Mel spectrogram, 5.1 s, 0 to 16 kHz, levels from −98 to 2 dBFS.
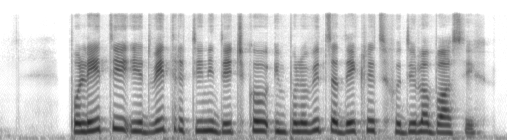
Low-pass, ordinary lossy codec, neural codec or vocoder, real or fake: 10.8 kHz; none; codec, 24 kHz, 1.2 kbps, DualCodec; fake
